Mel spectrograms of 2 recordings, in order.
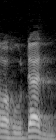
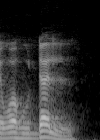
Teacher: Asalnya wahudan, tapi di sini kena baca wahudal. Terus masuk di dalam lam. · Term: idgham bila gunnah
